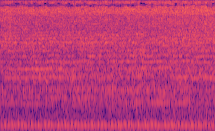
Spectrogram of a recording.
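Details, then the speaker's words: Auction-bought diesel work truck, emissions not deleted, just started: starts right up into a steady, deep idle with an even low rumble and no knocks, misses or rattles; engine sounds healthy. "So let's start her up, listen to the engine. Starts right up. I think she sounds good."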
